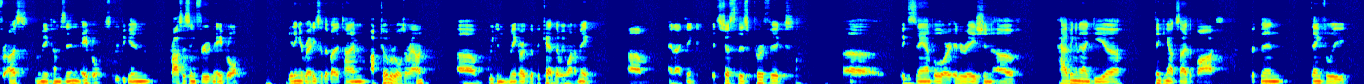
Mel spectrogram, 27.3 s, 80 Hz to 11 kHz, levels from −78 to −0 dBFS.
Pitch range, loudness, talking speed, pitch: 95-110 Hz, -22 LUFS, 135 wpm, 100 Hz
